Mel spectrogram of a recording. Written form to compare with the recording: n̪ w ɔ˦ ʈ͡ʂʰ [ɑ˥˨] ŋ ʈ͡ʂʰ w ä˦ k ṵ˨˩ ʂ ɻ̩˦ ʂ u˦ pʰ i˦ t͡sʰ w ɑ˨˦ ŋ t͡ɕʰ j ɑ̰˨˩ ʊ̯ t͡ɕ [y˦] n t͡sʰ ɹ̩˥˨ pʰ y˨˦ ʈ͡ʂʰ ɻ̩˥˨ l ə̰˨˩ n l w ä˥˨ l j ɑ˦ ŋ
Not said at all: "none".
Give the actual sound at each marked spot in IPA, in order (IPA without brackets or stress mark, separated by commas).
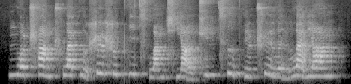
ɑ˥˨, y˦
